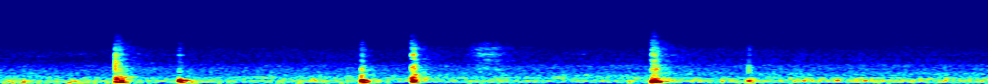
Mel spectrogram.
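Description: Aerial firework shells bursting: about six sharp booms at uneven intervals, the louder ones with a short echoing tail, over a steady low background rumble.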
